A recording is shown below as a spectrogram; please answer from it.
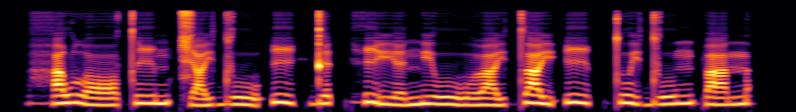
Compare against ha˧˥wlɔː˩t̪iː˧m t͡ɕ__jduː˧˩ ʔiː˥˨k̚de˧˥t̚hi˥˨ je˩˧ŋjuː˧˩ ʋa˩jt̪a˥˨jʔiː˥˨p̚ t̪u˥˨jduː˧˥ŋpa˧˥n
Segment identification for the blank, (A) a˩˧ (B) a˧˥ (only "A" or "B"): A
